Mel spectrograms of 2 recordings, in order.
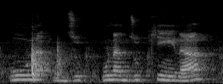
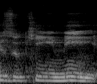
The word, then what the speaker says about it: zucchina: you don't like zucchini I shredded one zucchina zucchina that's a singular zukin they don't say zukini in Italian it's zukin with an E cuz a singular is feminine so you know every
